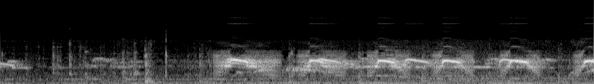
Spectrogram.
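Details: Local wild zebra dove in WER-KE-TE-PEK style song: after a faint start, a steady run of short, slightly rising cooing notes repeated roughly once a second, mid-pitched and even.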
